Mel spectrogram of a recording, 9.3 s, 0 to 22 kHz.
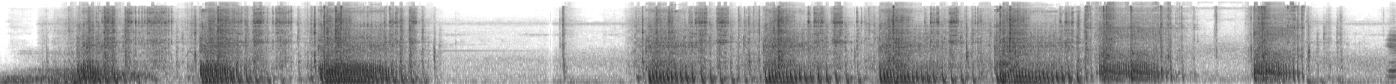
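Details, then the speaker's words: Stihl FS40C trimmer that won't start, on fresh fuel mix with the spark arrestor already removed: short ragged firing bursts die within a second on each pull. The NGK CMR6H plug was found oily with carbon buildup, a fouled plug. "Okay, so this thing still won't start. Let's pull that spark plug out and take a look at it."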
